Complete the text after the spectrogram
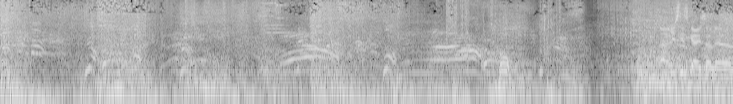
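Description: A large beast roars and growls loudly.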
